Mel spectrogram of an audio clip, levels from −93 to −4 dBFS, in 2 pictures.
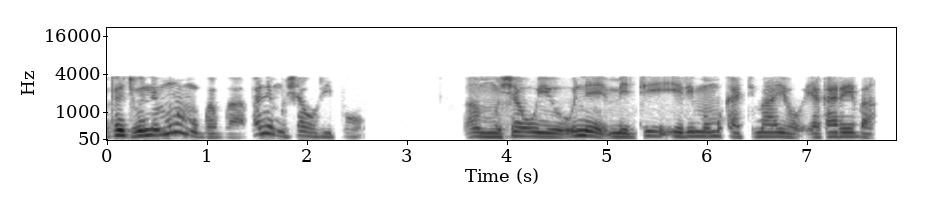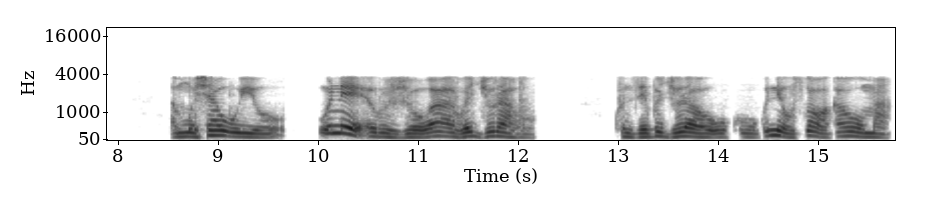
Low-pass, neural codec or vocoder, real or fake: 3.6 kHz; none; real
